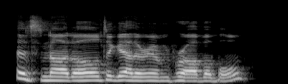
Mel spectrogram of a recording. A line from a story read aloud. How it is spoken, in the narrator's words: laughed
